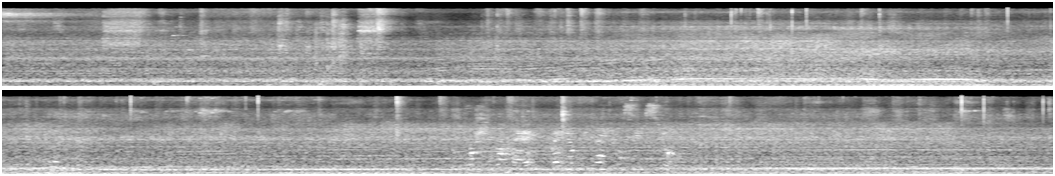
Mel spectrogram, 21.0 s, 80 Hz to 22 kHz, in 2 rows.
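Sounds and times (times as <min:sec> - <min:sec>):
bus diesel engine idling: 0:00.0 - 0:21.0.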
